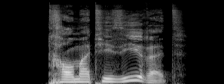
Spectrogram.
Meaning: second-person plural subjunctive I of traumatisieren
- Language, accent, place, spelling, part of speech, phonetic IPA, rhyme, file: German, Germany, Berlin, traumatisieret, verb, [tʁaʊ̯matiˈziːʁət], -iːʁət, De-traumatisieret.ogg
